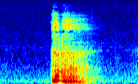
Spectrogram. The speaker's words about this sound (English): I completely apologize. This is terribly rude of me to take care of my personal hygiene in the pulpit, but I got to figure the people on Facebook hear me cough one more time to that microphone.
